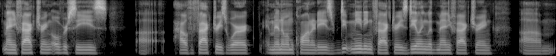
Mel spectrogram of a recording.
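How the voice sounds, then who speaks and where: In a clean studio recording without echo, a smooth, mid-range male voice belongs to the American founder of a sock company. He recounts his story casually for a podcast interview, sprinkling in fillers and easy laughter.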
